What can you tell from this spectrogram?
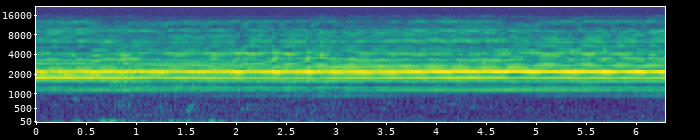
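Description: Faint, steady buzz of a barber's electric hair-cutting machine running.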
